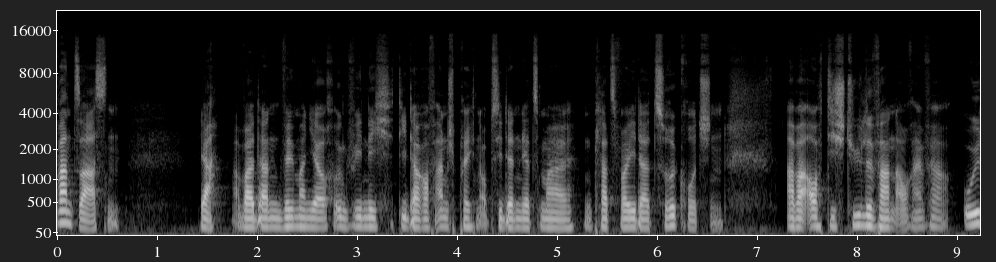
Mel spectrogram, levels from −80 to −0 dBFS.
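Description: No audible technical faults anywhere in the speech.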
